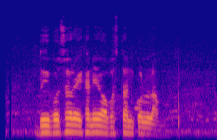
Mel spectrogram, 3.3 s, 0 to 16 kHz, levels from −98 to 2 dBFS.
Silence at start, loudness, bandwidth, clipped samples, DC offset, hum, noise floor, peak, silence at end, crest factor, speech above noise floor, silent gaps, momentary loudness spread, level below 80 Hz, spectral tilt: 0.55 s; -32 LUFS; 8.8 kHz; under 0.1%; under 0.1%; none; -63 dBFS; -20 dBFS; 0.9 s; 14 dB; 31 dB; none; 8 LU; -84 dBFS; -8.5 dB/octave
